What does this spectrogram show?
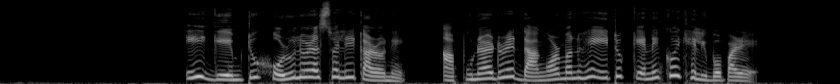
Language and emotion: Assamese, disgusted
